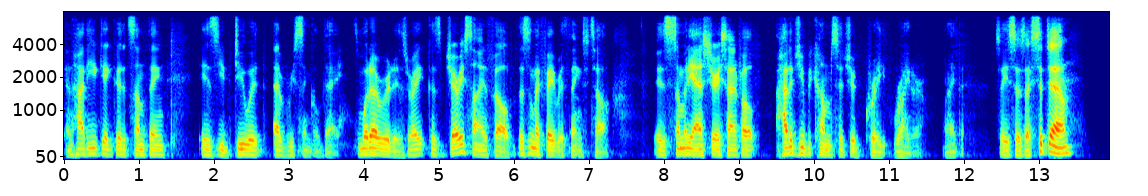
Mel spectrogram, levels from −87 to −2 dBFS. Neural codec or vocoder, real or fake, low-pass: codec, 16 kHz, 0.8 kbps, ZipCodec; fake; 7.2 kHz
